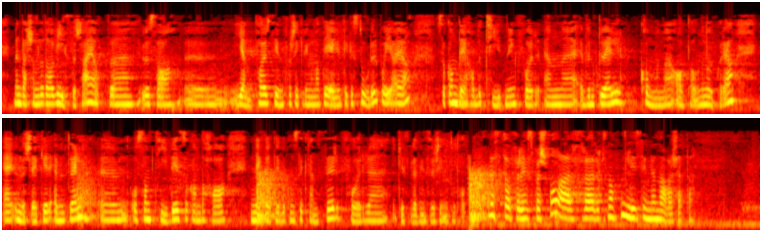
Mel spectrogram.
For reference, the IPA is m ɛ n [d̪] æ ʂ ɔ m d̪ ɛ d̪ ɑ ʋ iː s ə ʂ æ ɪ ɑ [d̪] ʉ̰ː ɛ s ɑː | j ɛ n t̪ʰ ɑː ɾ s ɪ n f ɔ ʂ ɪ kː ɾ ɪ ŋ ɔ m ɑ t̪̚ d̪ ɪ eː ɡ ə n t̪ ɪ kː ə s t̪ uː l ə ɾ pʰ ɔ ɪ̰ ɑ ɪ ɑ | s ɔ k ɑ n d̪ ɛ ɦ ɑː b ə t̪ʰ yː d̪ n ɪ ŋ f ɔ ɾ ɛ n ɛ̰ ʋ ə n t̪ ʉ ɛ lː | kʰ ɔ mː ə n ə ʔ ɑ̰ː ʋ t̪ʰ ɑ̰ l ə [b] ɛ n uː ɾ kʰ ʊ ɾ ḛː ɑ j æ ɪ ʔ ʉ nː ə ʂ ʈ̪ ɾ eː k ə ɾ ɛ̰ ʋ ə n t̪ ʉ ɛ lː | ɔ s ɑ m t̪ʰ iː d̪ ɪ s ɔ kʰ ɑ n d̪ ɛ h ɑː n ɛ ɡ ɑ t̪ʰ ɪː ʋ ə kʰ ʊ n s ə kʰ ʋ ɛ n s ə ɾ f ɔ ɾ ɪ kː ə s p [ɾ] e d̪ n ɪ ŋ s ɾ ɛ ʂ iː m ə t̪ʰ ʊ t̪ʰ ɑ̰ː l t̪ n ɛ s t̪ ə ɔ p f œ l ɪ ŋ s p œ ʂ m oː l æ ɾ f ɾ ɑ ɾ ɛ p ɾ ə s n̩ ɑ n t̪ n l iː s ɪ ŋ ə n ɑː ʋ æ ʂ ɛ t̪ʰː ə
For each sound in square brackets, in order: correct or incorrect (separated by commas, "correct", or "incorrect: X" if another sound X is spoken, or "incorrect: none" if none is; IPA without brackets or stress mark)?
correct, incorrect: t̪, incorrect: m, correct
